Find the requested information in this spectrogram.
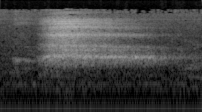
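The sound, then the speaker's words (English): A single long, deep cleansing breath taken during a church morning worship service: an airy, breathy rush lasting about two seconds, rising quickly, holding steady, then slowly tapering off, with no talking over it. “Deep cleansing breath, right, ladies? Deep cleansing breath.”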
